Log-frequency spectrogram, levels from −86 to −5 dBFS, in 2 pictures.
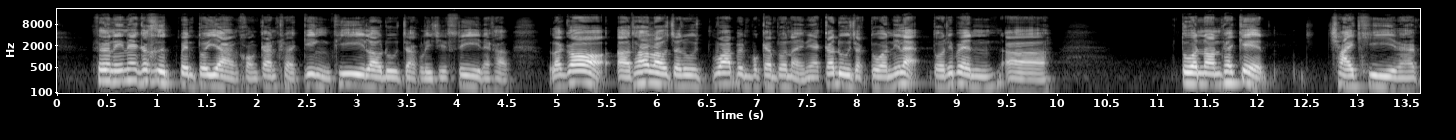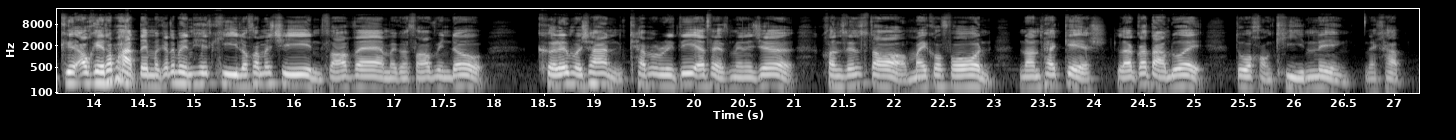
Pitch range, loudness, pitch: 130-165 Hz, -22 LUFS, 150 Hz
